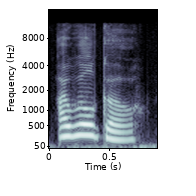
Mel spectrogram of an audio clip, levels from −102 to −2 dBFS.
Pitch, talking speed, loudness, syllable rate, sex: 220 Hz, 200 wpm, -14 LUFS, 4.8 syllables/s, female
